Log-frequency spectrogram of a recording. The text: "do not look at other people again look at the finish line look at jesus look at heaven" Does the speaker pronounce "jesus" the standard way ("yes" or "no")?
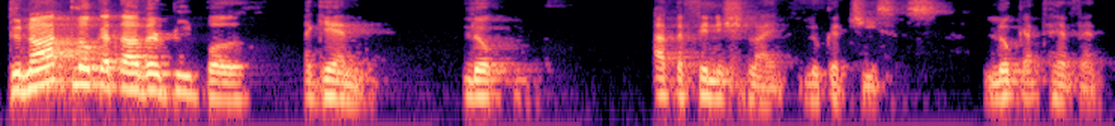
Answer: no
